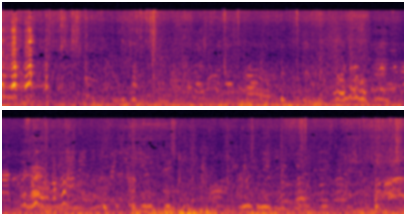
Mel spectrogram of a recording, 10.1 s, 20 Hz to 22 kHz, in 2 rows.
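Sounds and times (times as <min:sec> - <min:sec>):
low wind rumble: 0:00.0 - 0:10.0.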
